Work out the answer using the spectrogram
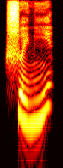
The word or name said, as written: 水泥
